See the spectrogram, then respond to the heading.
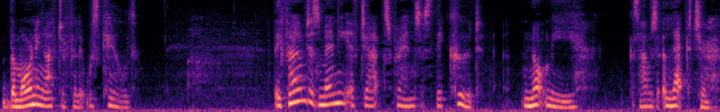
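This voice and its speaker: An actress playing a troubled, reluctant young student in a radio drama, confiding hesitantly in a husky English voice. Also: female voice, mid-range voice, animated, moderate pace, darkish tone. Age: young adult.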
